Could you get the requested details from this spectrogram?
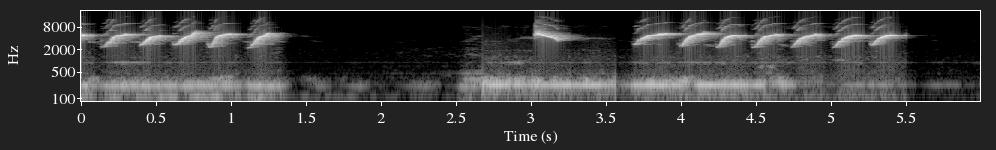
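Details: Olive-backed sunbird fill-in song, used as a lure for silent birds: rhythmic series of about six sharp downslurred notes per second, a pause with one swooping call, then the series repeats over a low hum.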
